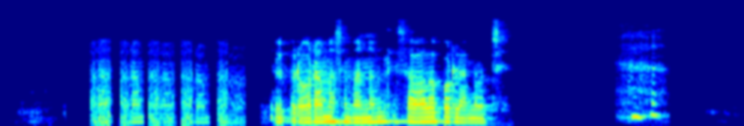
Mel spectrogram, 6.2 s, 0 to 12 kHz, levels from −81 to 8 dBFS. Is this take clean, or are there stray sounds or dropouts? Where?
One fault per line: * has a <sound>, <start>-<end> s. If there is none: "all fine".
* has a laugh, 0.8-2.1 s
* has a laugh, 5.1-5.6 s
